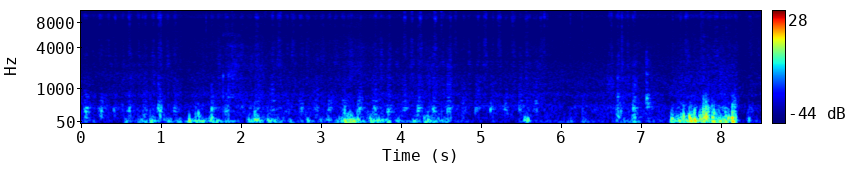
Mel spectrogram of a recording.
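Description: A coin scraping the coating off a scratch-off lottery ticket in quick, irregular strokes, loudest just before the end.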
